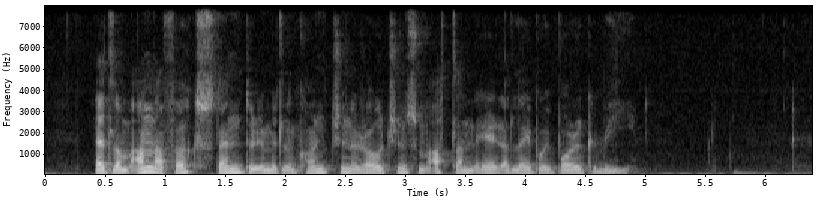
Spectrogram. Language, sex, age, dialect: Faroese, male, 15-35, Suðurstreymoy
